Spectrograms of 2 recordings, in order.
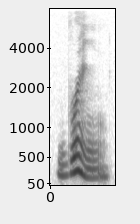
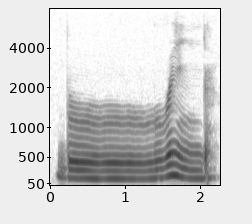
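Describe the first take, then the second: First: The word is said quickly as one unit. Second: The word is stretched slowly, sound by sound. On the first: "Say it fast" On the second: "Tap and stretch"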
